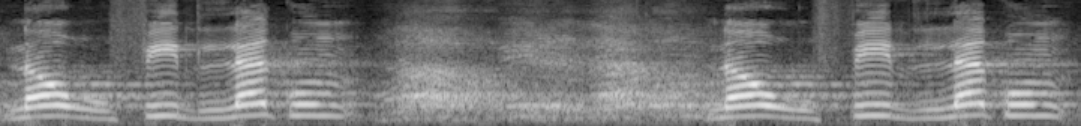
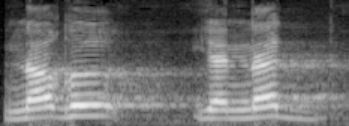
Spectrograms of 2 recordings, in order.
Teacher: غین کی ادائیگی درست ہونی چاہیے، غین کو گاف نہیں بنانا، نہ ہی قلقلہ کرنا ہے. نغ یا نگ دونوں غلط.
